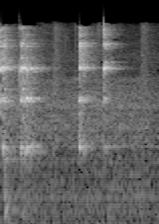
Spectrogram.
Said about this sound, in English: And then the egg. Give it a little mix before you add it. It'll help mix easier.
